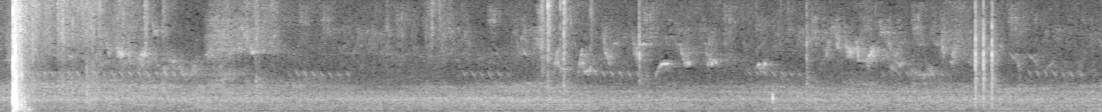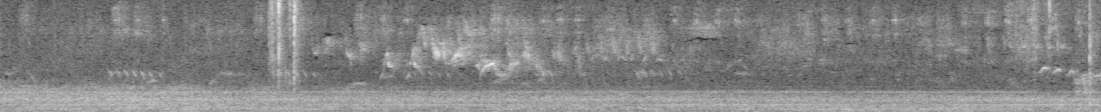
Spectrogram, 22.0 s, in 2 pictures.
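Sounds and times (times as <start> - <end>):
faint songbird chirps and trills: 0.0 - 22.0
soft clicks: 13.7 - 14.1.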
